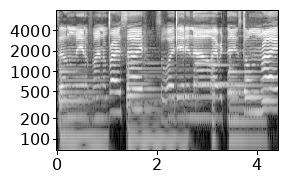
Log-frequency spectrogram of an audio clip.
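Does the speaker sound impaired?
No.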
